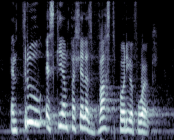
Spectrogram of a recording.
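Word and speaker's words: Es'kia Mphahlele: I will refer to him as Ntate, Eskia Mpashela. Eskia Mpashela. She could not pronounce it properly, so I am emphasizing it. It's Eskia Mpashela.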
